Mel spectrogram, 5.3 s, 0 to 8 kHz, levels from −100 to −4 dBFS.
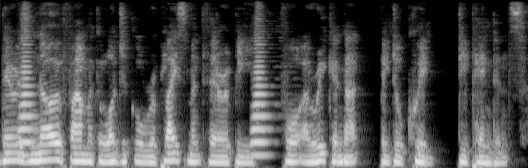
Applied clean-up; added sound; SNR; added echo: classical method WPE with log-MMSE.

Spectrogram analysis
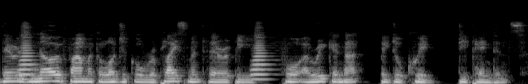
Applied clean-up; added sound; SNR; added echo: none; Brass instrument; 9 dB; reverberation time 0.2 s.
